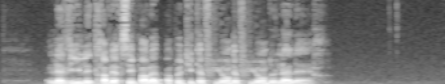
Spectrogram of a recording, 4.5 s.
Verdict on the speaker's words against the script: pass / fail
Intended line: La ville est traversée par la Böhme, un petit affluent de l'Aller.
fail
